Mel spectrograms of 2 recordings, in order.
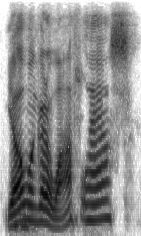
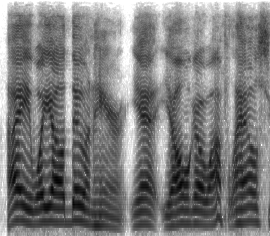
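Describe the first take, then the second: First: Subtle Eastern Tennessee twang, pitched up; lightly imitated Eastern Tennessee accent. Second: Broad Tennessee twang, pitched up; Western Tennessee accent. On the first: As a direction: ask in easy Eastern Tennessee. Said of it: "But Eastern Tennessee, it's". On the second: Retold or imitated. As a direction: hail them in thick Western Tennessee. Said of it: "Western Tennessee, yeah, they've got that".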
